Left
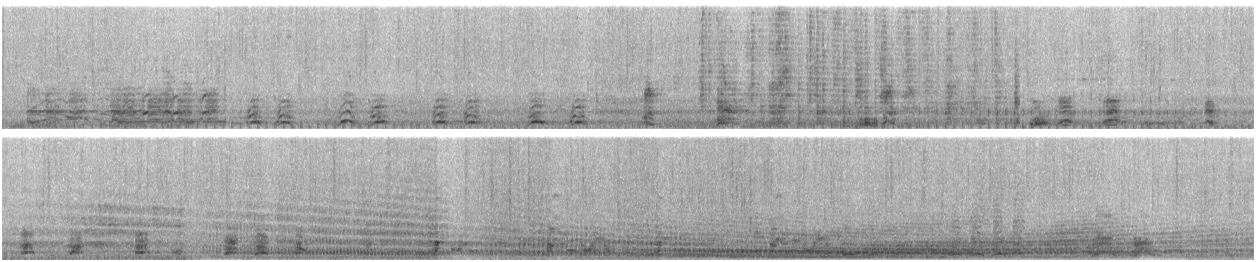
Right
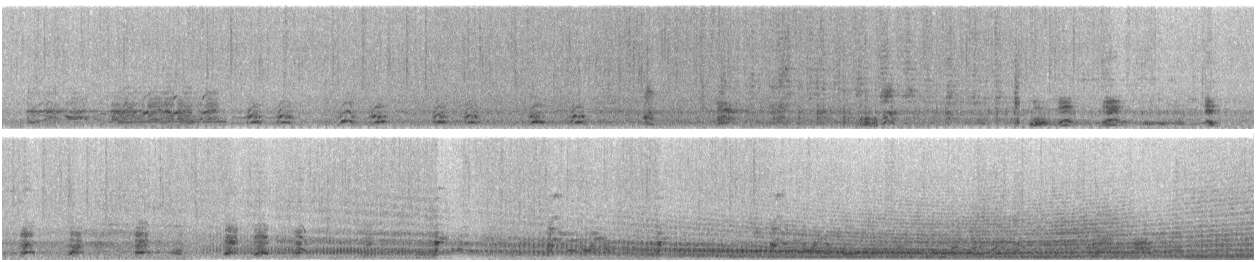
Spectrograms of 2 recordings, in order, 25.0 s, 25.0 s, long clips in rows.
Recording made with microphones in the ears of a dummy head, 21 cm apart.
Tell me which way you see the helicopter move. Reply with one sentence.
You can hear the helicopter go from the left side to the right.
